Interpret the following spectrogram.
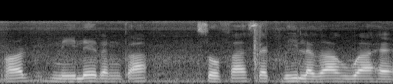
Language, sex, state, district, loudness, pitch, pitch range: Hindi, male, Madhya Pradesh, Katni, -15 LUFS, 140 Hz, 135-145 Hz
